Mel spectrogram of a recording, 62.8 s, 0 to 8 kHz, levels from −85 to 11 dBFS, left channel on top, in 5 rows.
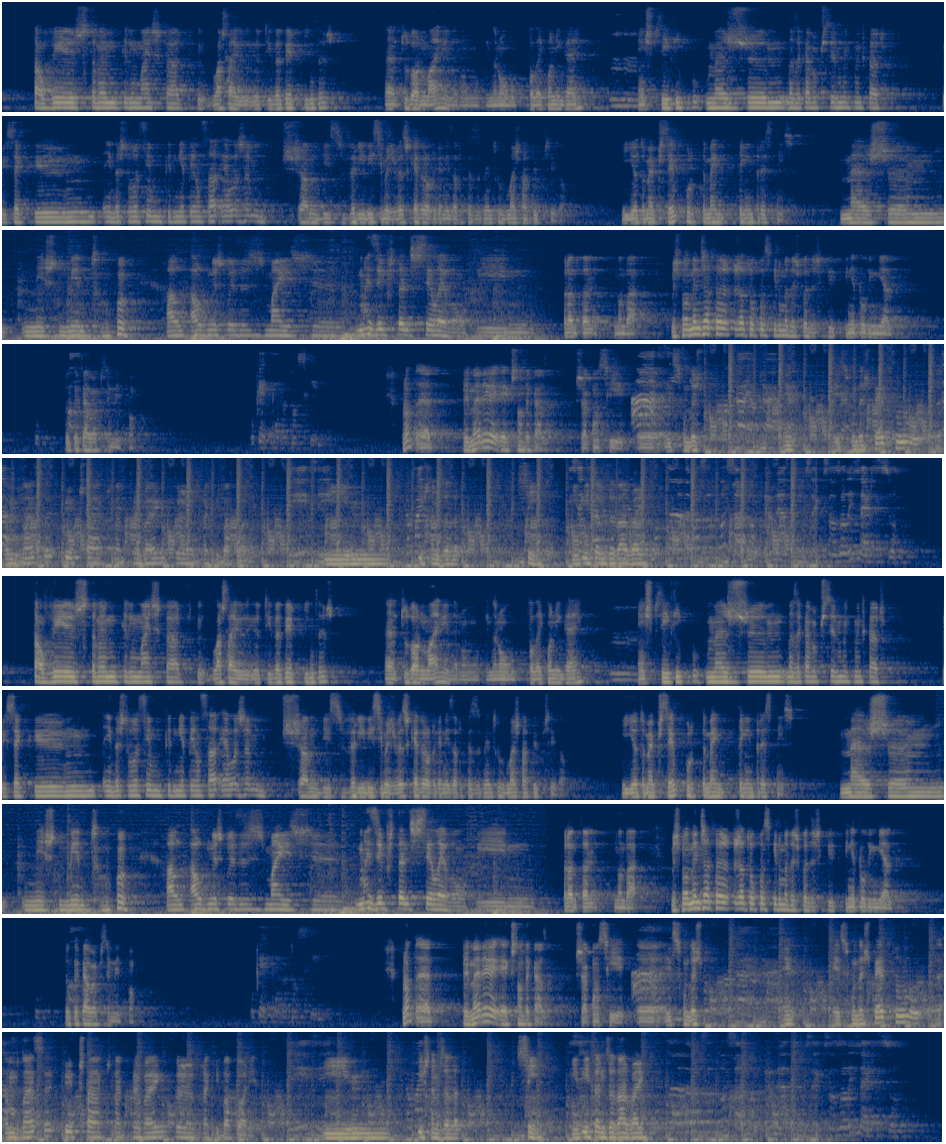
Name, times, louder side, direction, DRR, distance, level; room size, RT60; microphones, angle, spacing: voice 1, 0.4-4.4 5.1-7.8 8.5-11.8 12.5-20.1 20.8-23.1 23.7-26.8 27.1-32.2 32.6-33.6 34.1-37.0 38.5-39.3 42.8-43.4 43.8-45.0 45.3-47.0 48.1-48.2 48.7-53.7 54.5-55.5 55.8-56.6 57.1-57.5 57.8-58.9, right 3 dB, 45° right, 12 dB, 0.7 m, -30 dB
voice 2, 8.1-8.5 20.9-21.1 38.1-38.2 38.5-38.8 41.1-41.9 46.1-48.3 48.7-49.0 50.2-50.5 54.1-54.7 55.6-56.0 57.8-58.6 58.9-62.2, left 3 dB, 40° left, 2 dB, 3.3 m, -42 dB
sound 1, 25.0-32.4, equal, 70° right, 4.4 m, -36 dB
sound 2, 47.0-61.1, left 2 dB, 80° left, 1.7 m, -36 dB
22.0 x 18.5 x 8.1 m, 1.6 s
head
